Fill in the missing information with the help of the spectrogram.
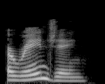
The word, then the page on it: arranging: British English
